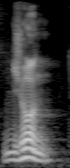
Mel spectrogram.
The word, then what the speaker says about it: John: If you were to put it phonetically, you might think, you know, it's a ja sound, ja, John. However, that is not the case. John is in fact pronounced John. John. It's the yo sound because it's written O-H-N.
